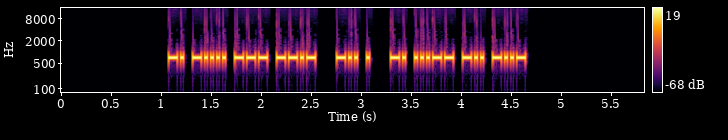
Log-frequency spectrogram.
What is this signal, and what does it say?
Morse code, heard as a keyed tone, about 37 wpm, 700 Hz. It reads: N6OQ DE N3DX
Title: USA Callsign DE Callsign - 4 Characters - 40wpm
